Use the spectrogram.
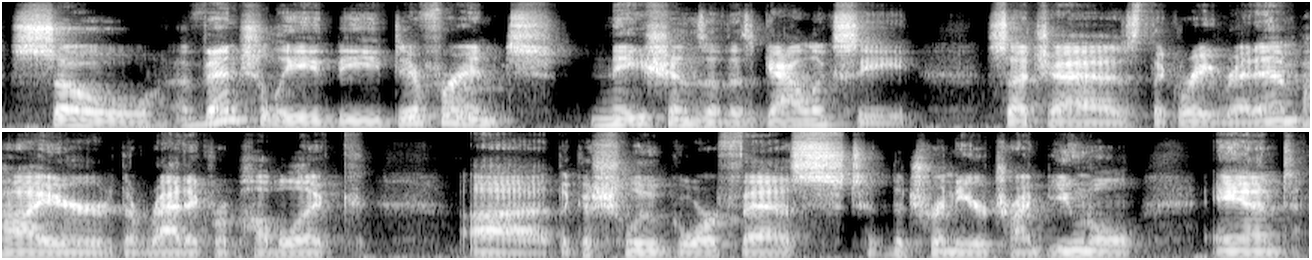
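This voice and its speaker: A man's voice: on the low side, slow pace, bright, forceful tone. An American man hosting a podcast solo, talking informally and rambling with frequent filler asides. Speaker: podcast host and audio drama creator. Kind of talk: casual solo podcast talk. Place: room in a new apartment, makeshift recording space.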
